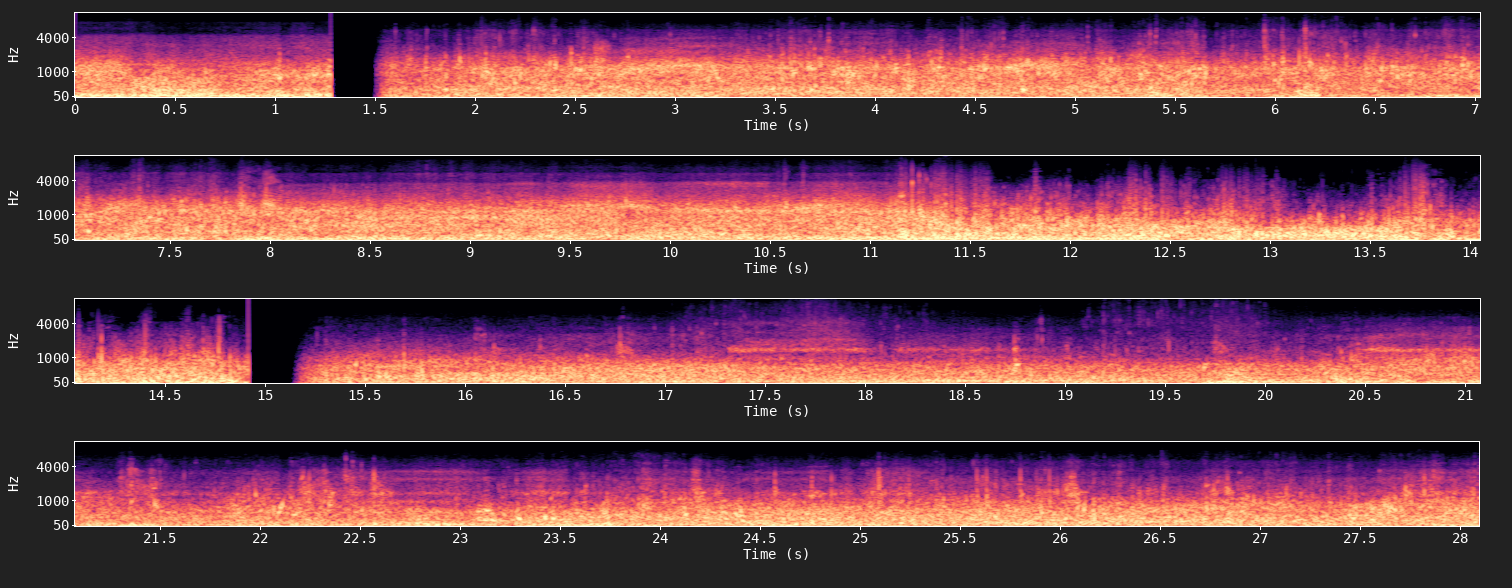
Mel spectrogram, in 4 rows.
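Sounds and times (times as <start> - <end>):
wind and water rumble: 0.0 - 28.0
water sloshing and splashing: 1.5 - 28.0.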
